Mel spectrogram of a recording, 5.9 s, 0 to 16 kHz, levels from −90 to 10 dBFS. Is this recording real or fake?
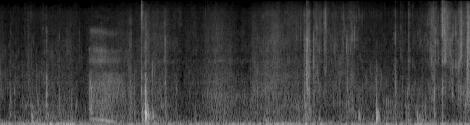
fake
